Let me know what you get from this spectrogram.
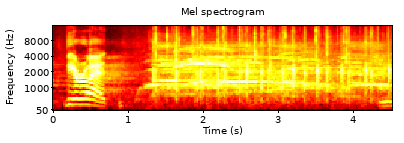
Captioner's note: cheers and applause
